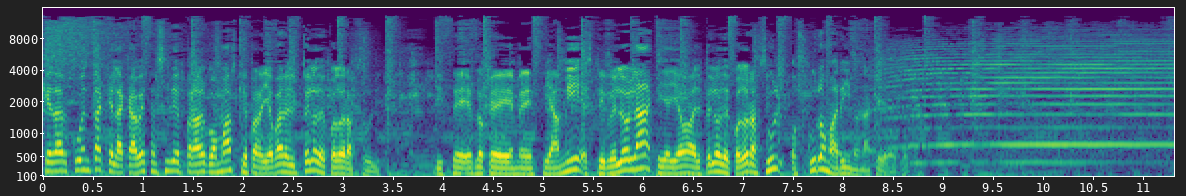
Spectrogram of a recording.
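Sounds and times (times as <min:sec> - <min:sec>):
speech: 0:00.0 - 0:09.1
siren sound effect: 0:08.1 - 0:11.3.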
